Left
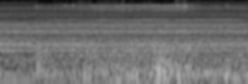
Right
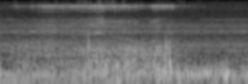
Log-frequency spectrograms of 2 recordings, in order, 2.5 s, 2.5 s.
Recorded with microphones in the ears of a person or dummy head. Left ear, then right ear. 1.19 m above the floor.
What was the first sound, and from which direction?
Only background noise.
